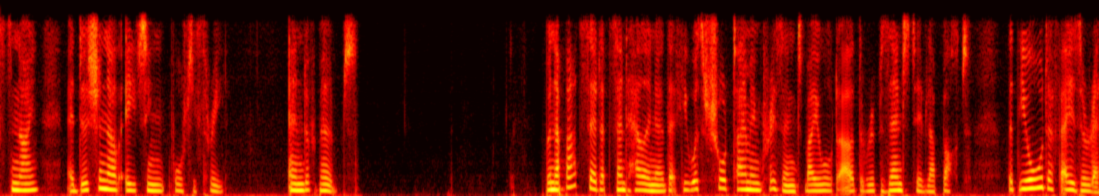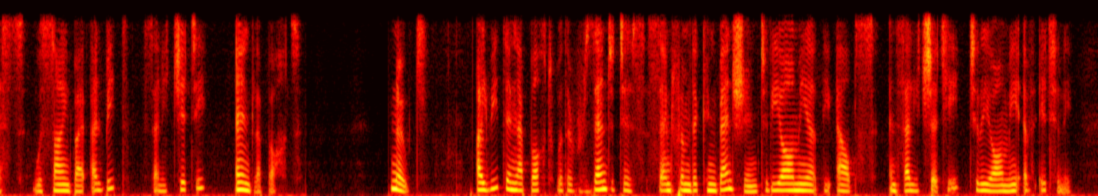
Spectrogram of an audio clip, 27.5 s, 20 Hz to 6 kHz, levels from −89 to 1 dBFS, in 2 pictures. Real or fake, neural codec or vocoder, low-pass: fake; codec, 24 kHz, 0.9 kbps, WavTokenizer, small release; 5.4 kHz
